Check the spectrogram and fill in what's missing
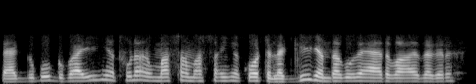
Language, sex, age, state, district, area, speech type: Dogri, male, 30-45, Jammu and Kashmir, Udhampur, rural, conversation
